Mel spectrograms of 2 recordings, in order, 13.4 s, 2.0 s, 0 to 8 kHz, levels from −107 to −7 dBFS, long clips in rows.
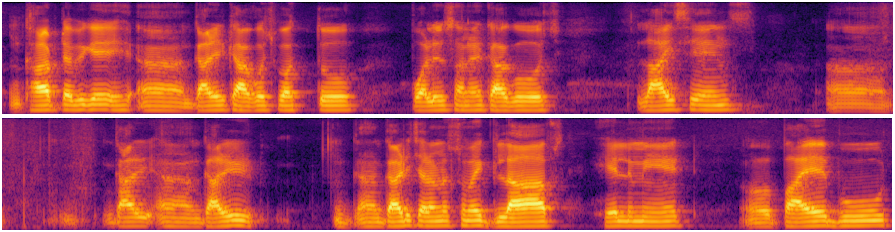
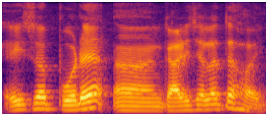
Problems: none marked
